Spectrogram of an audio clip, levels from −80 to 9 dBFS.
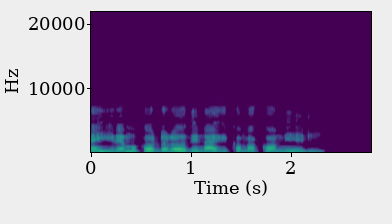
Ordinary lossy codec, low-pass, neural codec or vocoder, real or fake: AAC, 64 kbps; 7.2 kHz; codec, 16 kHz, 16 kbps, FreqCodec, smaller model; fake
